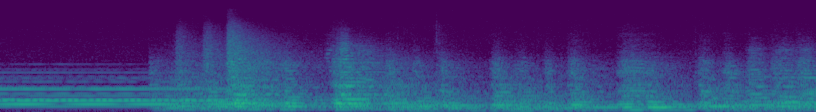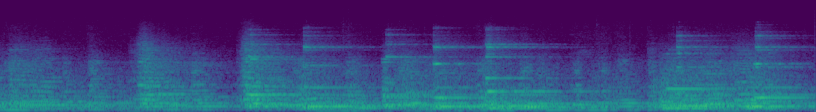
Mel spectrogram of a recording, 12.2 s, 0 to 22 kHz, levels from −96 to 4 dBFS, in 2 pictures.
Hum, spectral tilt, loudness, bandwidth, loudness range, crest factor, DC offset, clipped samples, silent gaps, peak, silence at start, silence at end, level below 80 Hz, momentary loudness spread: none; -7 dB/octave; -39 LUFS; 11.5 kHz; 6 LU; 20 dB; under 0.1%; under 0.1%; none; -18 dBFS; 0 s; 0 s; -64 dBFS; 10 LU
